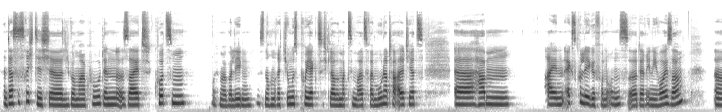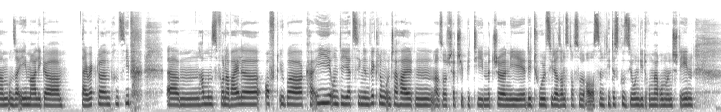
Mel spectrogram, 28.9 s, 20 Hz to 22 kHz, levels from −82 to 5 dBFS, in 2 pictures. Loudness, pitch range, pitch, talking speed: -19 LUFS, 195-220 Hz, 205 Hz, 140 wpm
